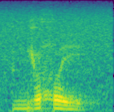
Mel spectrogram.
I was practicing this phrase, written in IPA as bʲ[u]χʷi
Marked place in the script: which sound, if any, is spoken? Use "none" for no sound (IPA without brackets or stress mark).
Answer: u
